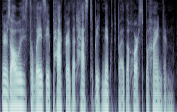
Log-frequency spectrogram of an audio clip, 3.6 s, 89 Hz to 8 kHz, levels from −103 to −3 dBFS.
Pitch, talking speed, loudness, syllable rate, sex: 90 Hz, 270 wpm, -23 LUFS, 6.8 syllables/s, male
